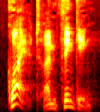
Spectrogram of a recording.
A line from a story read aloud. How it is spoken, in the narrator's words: Agostino barked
